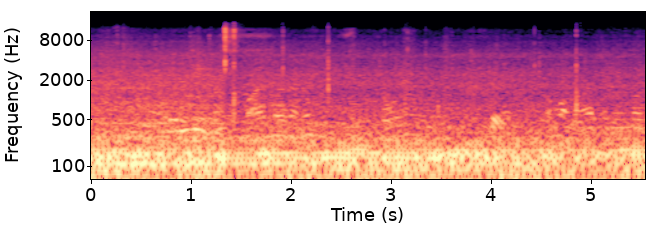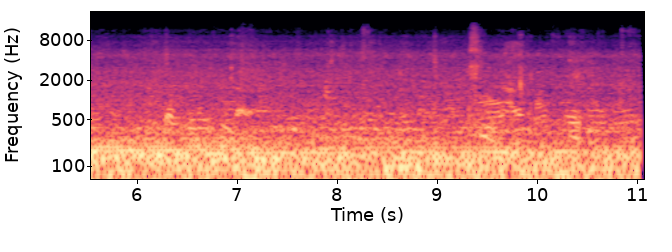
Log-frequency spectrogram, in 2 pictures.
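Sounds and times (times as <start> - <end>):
distant voices talking: 0.0 - 11.0
steady low hum: 0.0 - 11.0.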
